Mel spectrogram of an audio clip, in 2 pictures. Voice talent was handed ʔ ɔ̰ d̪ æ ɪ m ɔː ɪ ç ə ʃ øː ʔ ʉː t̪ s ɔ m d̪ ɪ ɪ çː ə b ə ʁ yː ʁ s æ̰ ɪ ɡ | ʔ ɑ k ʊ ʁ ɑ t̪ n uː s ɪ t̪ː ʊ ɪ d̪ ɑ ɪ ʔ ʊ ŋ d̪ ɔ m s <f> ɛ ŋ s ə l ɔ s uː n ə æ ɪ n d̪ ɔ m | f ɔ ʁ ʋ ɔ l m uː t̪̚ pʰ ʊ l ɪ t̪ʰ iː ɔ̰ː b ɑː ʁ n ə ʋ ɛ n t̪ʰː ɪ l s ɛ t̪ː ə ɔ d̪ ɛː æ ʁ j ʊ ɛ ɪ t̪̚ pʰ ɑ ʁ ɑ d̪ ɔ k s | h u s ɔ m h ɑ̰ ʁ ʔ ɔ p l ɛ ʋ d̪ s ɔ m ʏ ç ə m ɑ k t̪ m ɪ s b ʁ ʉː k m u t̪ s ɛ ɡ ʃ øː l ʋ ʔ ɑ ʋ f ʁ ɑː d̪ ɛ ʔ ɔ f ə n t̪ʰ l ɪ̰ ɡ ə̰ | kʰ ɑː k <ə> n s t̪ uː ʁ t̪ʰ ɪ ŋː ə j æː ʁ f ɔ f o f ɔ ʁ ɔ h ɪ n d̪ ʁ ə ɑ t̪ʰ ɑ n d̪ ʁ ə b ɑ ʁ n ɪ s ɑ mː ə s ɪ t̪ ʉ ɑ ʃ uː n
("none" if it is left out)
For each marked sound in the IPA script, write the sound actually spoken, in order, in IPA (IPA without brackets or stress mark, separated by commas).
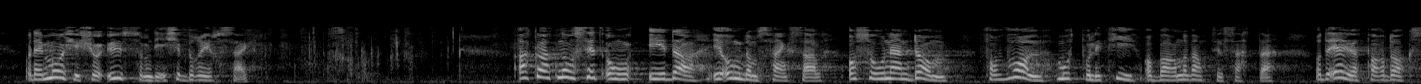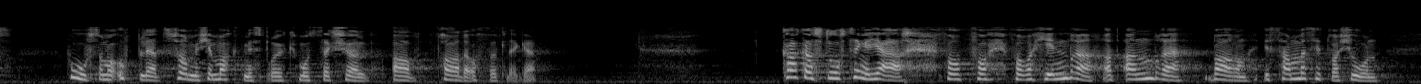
f, ɑ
